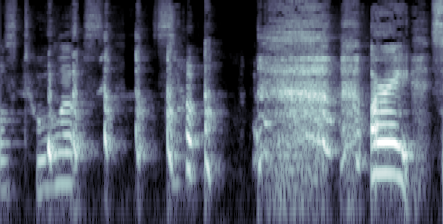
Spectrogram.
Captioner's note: chuckles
